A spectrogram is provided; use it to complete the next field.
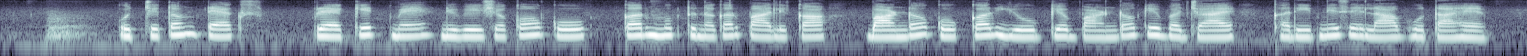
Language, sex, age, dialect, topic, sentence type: Hindi, female, 60-100, Kanauji Braj Bhasha, banking, statement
